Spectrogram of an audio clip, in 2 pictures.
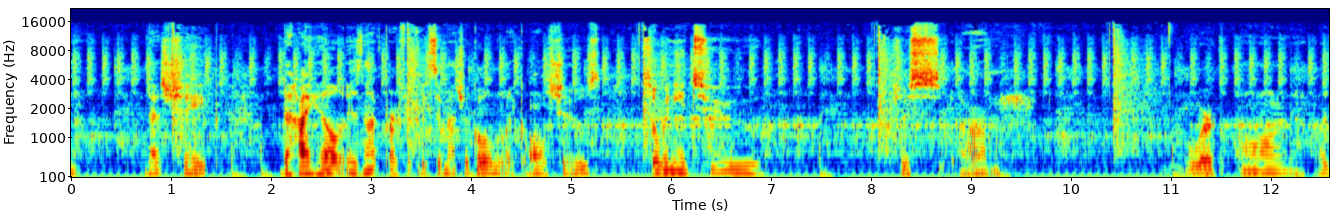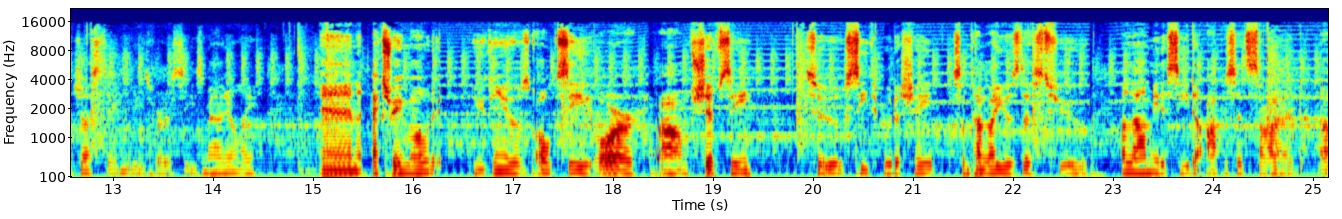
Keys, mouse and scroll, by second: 1.4 alt+z, 2.2 click, 2.7-3.5 scroll up 2, 3.5 click, 3.8-4.3 scroll down 2, 4.3-5.8 scroll up 1, 5.8 click, 6.9 scroll down 2, 7.7 shift+click, 8.4 ctrl+KP_3, 9.0-9.9 scroll up 2, 9.9 KP_Decimal, 10.5-11.5 scroll down 3, 11.5 g, 12.9 click, 13.3 g, 15.0 click, 15.4 g, 17.4 click, 18.4 click, 19.3 KP_3, 20.2 ctrl+KP_3, 21.4 g, 24.1 click.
